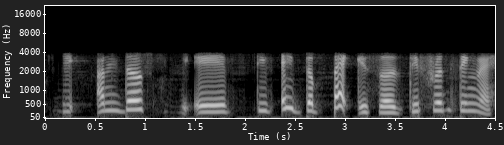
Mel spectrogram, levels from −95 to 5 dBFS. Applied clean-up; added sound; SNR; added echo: neural separator model SepFormer WHAM!.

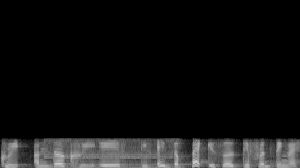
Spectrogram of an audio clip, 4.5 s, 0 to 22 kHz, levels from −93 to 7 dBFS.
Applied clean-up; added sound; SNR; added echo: none; Fart; 17 dB; none.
